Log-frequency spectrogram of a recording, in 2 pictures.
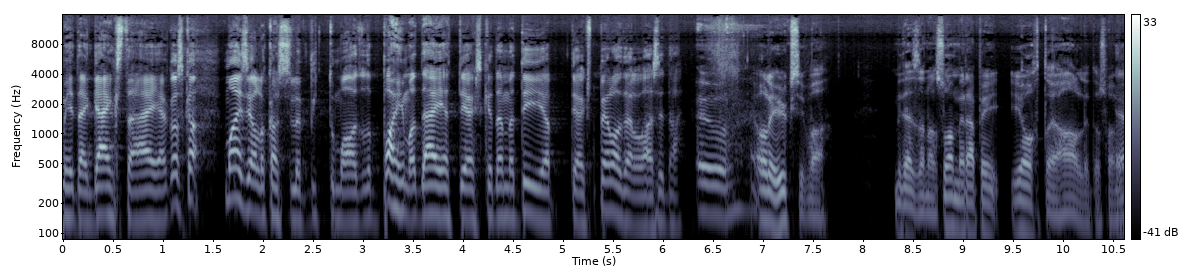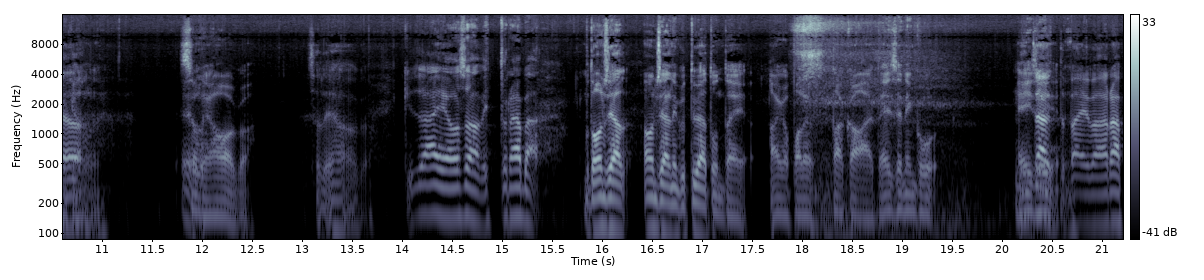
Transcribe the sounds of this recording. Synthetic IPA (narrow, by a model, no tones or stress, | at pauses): mit̪eŋɡæŋkst̪ææijæːkoskɑmɑisiɑolːkɑnssilːeʋʋit̪ːumɑːt̪uot̪ɑpɑhimɑt̪æijæt̪t̪iæksket̪æmæt̪iːjæt̪iækspelot̪elːɑːsit̪æuːoliyksiʋɑ̰ː | mit̪æsɑnosuɑmeræpijoht̪ojɑhɑlːḭt̪usuo̰ɑ̰ | seolihɑuko̰ | seo̰lḭhɑ̰uko̰ | kylseæiæosɑːʋit̪ːuræbæ | mut̪onsiælonsiælniːŋkut̪yæt̪unt̪eḭɑ̰ikɑpɑljo̰t̪ɑkɑ̰ːet̪ːeiseniːŋku | eist̪æyt̪ːæpæiʋæːræp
